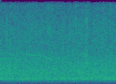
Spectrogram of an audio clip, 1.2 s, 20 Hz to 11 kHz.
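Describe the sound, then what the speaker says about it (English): Loud, dense crowd roar and cheering from a hockey arena in Vancouver in NHL 19, a steady broadband wash with no breaks and no clear voices standing out. "Oh, the Vancouver crowd is loud, baby."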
